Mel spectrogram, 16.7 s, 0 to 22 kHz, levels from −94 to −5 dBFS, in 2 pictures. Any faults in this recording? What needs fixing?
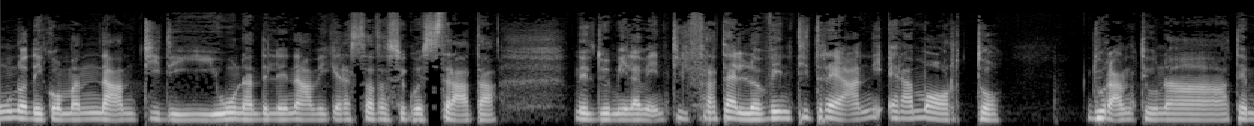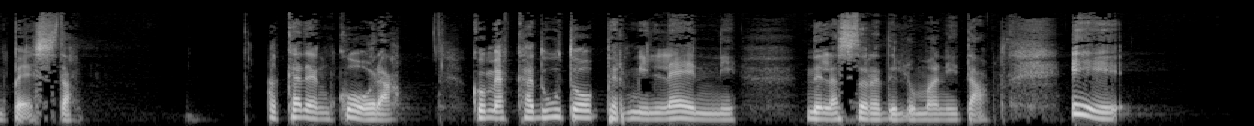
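Nothing needs fixing, as the speech signal shows no technical faults anywhere in the recording.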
